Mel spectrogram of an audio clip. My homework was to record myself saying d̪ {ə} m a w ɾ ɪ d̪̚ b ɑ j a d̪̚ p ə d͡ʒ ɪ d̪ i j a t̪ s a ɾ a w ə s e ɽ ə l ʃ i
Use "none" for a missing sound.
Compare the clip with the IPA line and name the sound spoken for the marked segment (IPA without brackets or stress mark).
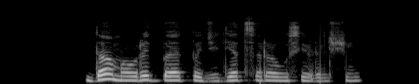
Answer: ɑ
